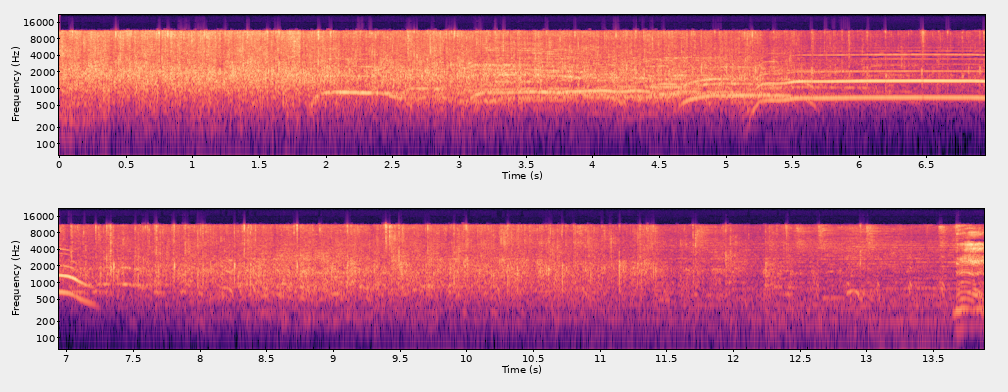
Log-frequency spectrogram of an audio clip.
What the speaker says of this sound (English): Everyone, please give a round of applause for Mr. Jeff Best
